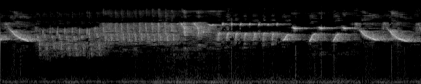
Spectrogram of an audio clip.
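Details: Indonesian local canary delivering a long rich trill that rolls into quick repeated twittering notes and final swooping whistles, loud and melodious.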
